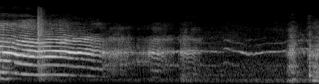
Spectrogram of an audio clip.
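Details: 3-month-old baby boy at his 3-month checkup getting vaccination injections in the arm (left arm first, several shots): loud high-pitched wailing cry fading into whimpering sobs.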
